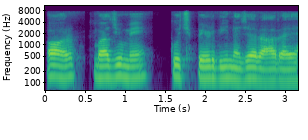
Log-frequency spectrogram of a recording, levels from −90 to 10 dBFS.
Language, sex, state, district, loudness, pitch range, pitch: Hindi, male, Maharashtra, Gondia, -16 LUFS, 125-145 Hz, 135 Hz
